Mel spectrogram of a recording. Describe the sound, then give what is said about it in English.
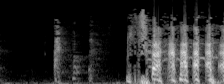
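A few faint, scattered bursts give way to a loud fit of rapid coughing from a man, about six harsh hacks in quick rhythmic succession. “got so worked up, he coughed.”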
